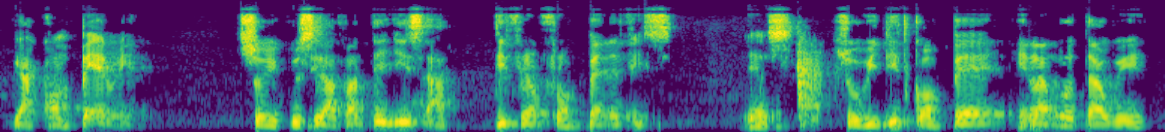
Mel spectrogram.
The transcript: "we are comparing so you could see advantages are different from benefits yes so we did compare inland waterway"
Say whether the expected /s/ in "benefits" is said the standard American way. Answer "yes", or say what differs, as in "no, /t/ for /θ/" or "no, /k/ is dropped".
yes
